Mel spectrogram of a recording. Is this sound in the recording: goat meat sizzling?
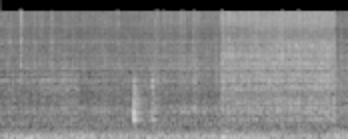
yes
